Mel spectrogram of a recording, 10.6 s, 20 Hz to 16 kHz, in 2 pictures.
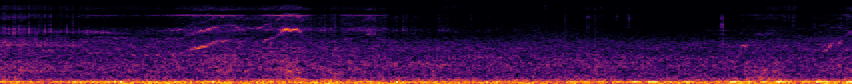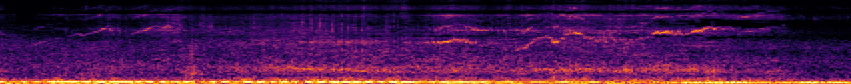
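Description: Arrma Big Rock 3S RC monster truck's brushless motor driving at a distance, its faint whine rising in pitch several times as the throttle is opened. A steady low rumble runs underneath.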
